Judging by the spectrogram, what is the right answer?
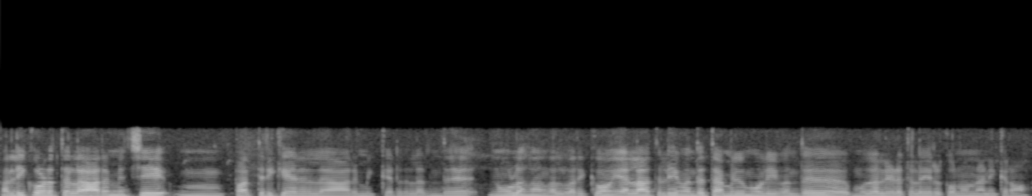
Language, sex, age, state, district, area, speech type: Tamil, female, 30-45, Tamil Nadu, Namakkal, rural, spontaneous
